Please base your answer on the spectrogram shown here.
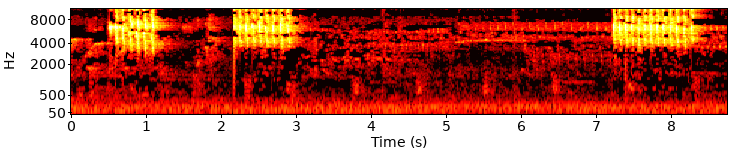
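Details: Blue-crowned hanging parrot in lively 'isian cililin' song, giving three short, shrill, very high trills of fast-pulsed buzzy notes separated by pauses, with a constant low background hum.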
